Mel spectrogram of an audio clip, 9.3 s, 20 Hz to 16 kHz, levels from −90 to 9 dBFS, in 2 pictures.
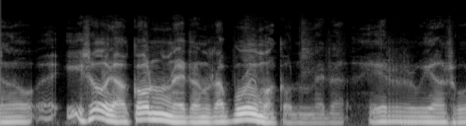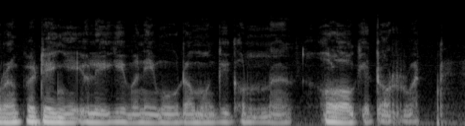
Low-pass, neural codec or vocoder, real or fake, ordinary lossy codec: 10.8 kHz; none; real; none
